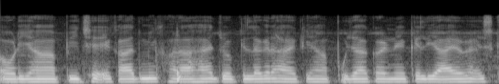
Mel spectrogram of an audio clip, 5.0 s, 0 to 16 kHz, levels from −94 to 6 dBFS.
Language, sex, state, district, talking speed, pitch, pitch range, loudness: Hindi, male, Uttar Pradesh, Lalitpur, 265 wpm, 120 Hz, 120-125 Hz, -16 LUFS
